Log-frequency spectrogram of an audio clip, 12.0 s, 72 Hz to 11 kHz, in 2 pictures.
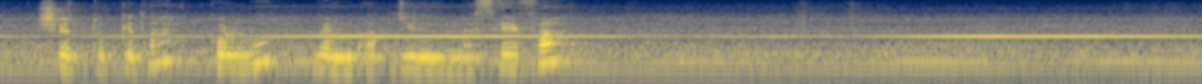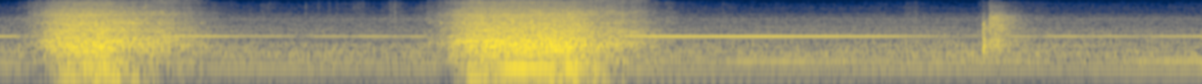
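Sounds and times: motor humming: 6.1 - 7.3, 7.9 - 9.7
sewing machine stitching: 6.2 - 7.1, 8.2 - 9.3.

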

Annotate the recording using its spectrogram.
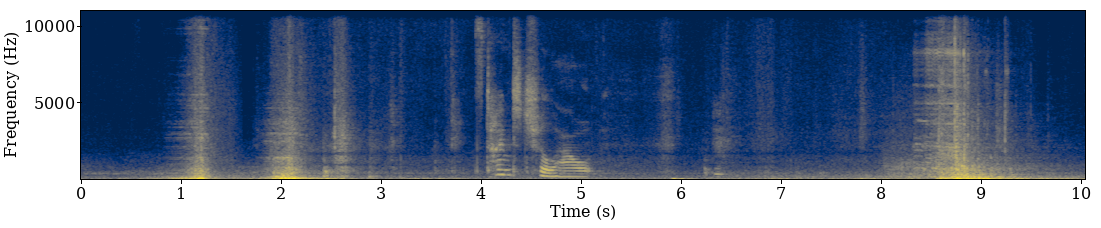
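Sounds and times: rushing whoosh with rumble: 0.4 - 3.6.

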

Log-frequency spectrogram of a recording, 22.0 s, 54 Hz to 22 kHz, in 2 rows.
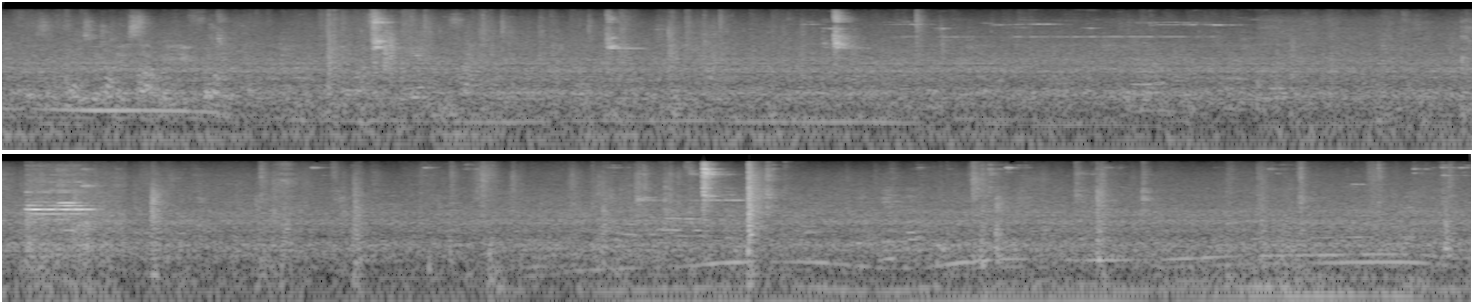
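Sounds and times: bus body rattles: 0.0 - 22.0
bus engine droning: 0.0 - 22.0.

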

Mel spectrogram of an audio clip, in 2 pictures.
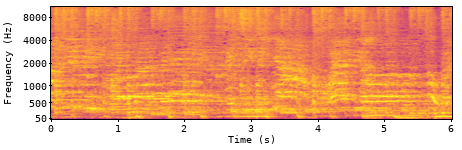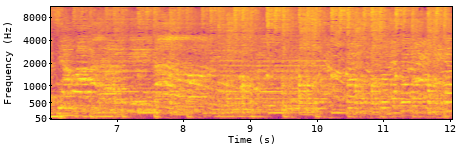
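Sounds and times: many voices singing: 0.0 - 12.0
music with bass line: 0.0 - 12.0.

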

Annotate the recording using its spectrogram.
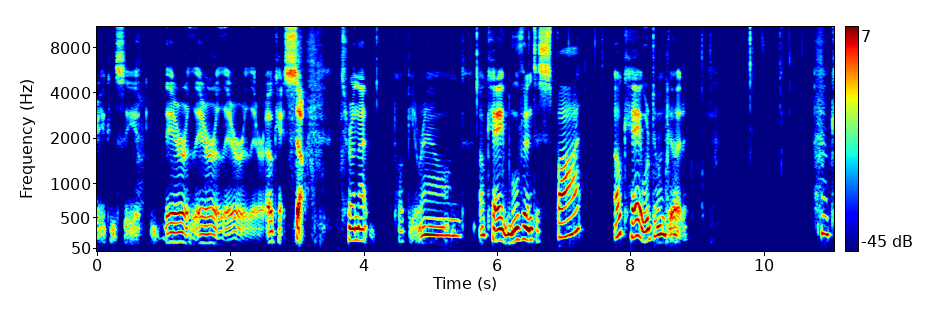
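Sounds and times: computer mouse clicks: 8.9 - 9.2.

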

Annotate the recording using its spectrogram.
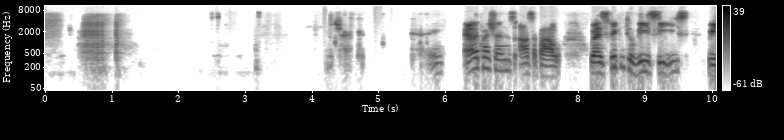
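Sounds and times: person speaking: 4.2 - 4.8.

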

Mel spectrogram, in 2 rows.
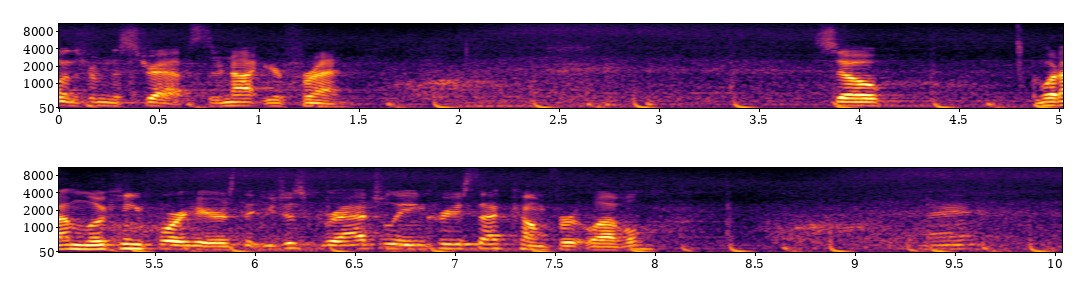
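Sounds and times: background music with low beat: 0.0 - 10.0
rowing machine flywheel whirring: 0.0 - 10.0.

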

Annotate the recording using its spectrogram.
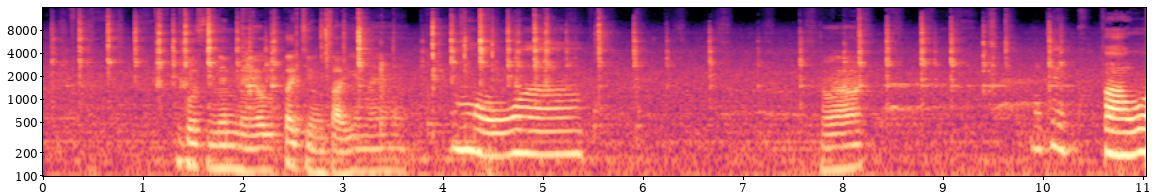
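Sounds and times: chopsticks tapping in metal bowl: 0.0 - 10.4.

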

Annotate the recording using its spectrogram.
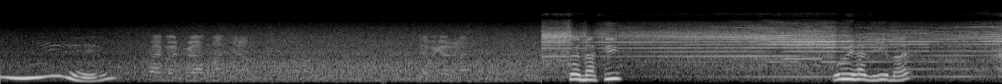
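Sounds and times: small electric motor whine: 5.4 - 10.0.

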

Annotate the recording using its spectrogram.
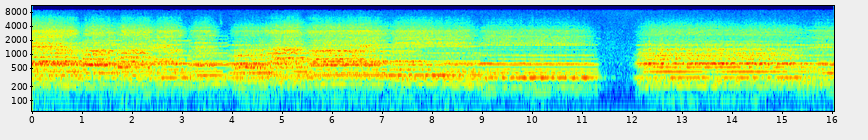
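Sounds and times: choir singing a hymn: 0.0 - 11.4, 12.0 - 16.0.

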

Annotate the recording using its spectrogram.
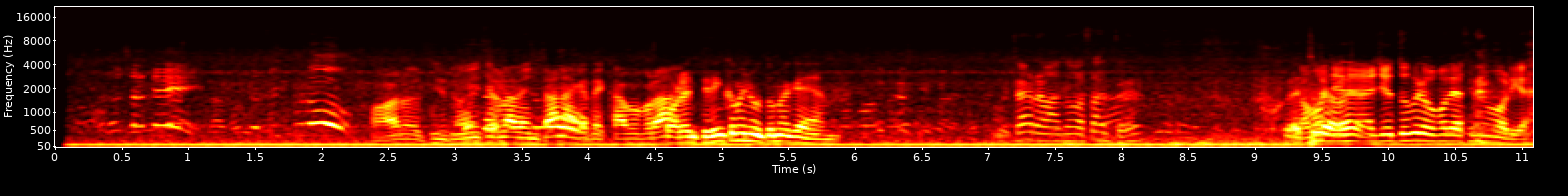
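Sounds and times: vehicle engine droning: 0.1 - 11.0
people talking: 0.2 - 11.0.

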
